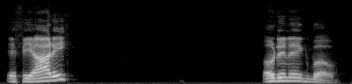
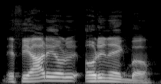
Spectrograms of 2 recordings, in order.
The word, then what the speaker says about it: Ifeadi Odenigbo: We're going to talk about, and I learned how to pronounce this guy's name. – I'm never going to. – Ifeadi Odenigbo. Ifeadi Odenigbo.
